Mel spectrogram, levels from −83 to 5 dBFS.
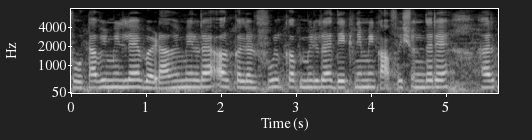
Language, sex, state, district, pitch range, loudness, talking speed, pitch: Hindi, female, Uttar Pradesh, Varanasi, 230-240 Hz, -18 LUFS, 240 wpm, 235 Hz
